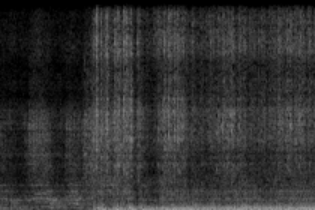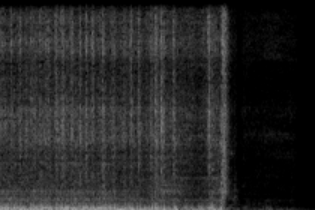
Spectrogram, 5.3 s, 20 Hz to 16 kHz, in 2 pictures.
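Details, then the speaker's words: Old Ford F100 V8 that sat long, mice-chewed dash wiring suspected, crank attempt: starter cranks, engine catches and runs ragged for about four seconds then dies; ignition fault. "Also, check this out. It's got a pretty gnarly ignition thing going on. Here's a tachometer bouncing all over the place."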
